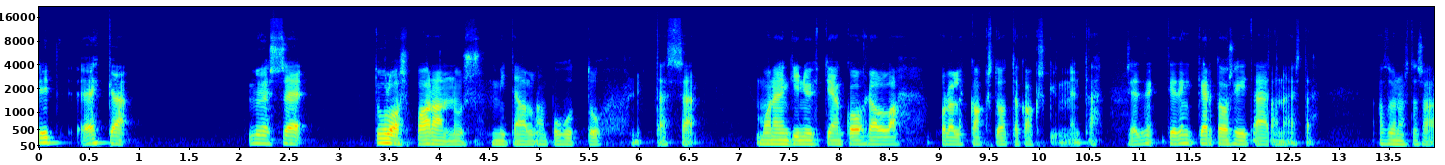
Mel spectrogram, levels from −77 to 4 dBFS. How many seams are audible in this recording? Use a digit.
2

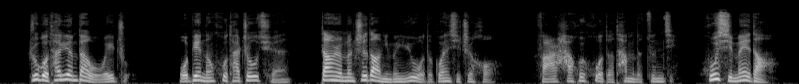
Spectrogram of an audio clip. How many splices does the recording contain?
1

